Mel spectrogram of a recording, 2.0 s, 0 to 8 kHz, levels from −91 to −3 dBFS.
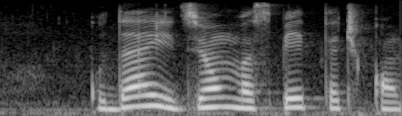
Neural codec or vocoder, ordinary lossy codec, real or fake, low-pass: none; none; real; 7.2 kHz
